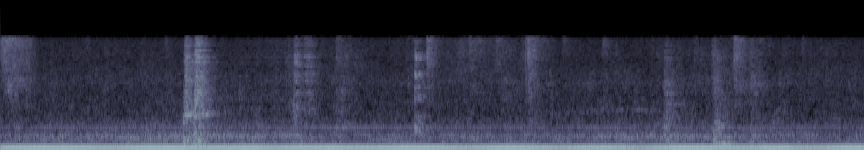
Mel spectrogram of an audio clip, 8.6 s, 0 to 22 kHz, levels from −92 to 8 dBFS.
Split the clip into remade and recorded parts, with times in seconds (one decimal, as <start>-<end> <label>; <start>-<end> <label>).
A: 0.0-2.3 recorded; 2.3-3.0 remade; 3.0-8.6 recorded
